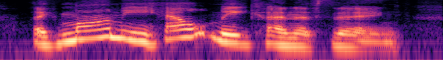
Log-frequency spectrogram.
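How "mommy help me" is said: put-on high-pitched little kid's voice. Describing the only dialogue Jason ever says: Jason child voice. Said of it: "using this child's voice".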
